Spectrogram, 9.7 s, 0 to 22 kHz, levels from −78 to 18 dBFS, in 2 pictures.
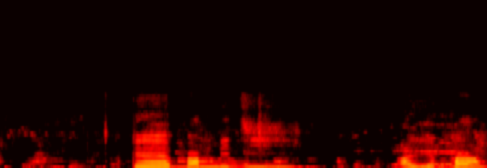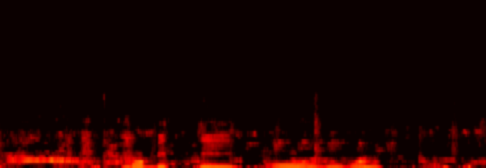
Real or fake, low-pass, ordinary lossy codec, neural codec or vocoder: real; 9.9 kHz; Opus, 24 kbps; none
